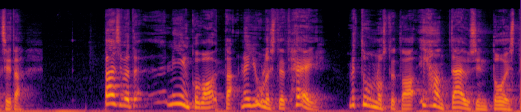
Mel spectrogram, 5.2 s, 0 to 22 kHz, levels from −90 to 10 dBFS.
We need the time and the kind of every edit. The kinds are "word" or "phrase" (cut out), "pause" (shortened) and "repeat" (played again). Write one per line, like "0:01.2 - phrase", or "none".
0:02.2 - word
